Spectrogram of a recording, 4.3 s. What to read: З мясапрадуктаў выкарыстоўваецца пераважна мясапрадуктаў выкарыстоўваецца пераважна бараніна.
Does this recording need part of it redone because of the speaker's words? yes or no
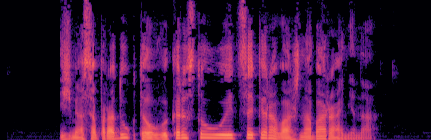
yes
